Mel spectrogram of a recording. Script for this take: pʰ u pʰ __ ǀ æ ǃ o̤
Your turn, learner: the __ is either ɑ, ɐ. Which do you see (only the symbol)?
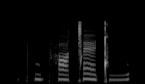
ɑ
